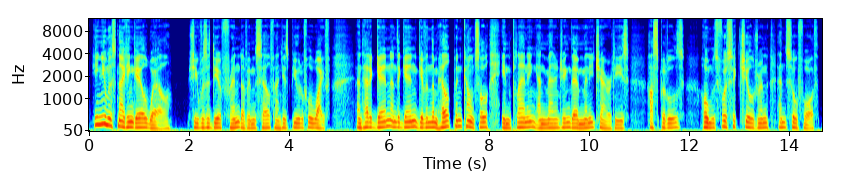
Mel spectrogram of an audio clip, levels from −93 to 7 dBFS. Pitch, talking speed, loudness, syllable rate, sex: 130 Hz, 170 wpm, -17 LUFS, 4.9 syllables/s, male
